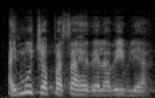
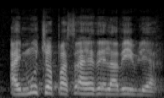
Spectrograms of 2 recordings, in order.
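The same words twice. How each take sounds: The two takes are said the same way.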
